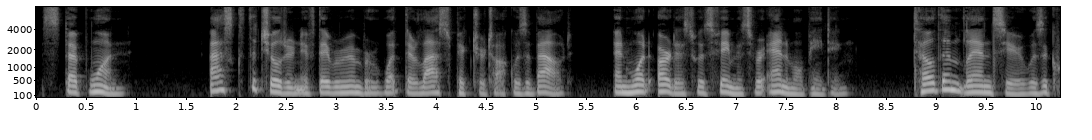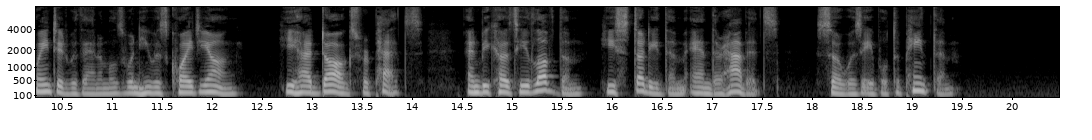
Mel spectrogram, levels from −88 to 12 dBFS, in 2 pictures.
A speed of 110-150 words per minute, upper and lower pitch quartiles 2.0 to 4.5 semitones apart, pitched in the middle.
No: average, 170 wpm; average, 3.9 semitones; medium, 150 Hz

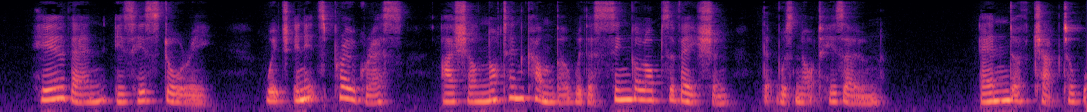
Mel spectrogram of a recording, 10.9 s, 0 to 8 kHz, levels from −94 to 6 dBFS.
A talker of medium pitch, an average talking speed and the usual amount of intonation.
No: high, 195 Hz; average, 145 wpm; average, 3.8 semitones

